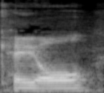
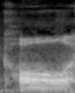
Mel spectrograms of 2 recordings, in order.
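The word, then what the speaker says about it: Chaol: main people: Selena, Cole, which I know it's pronounced Kale, or something like that, but my wife always said Cole, and that's what I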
